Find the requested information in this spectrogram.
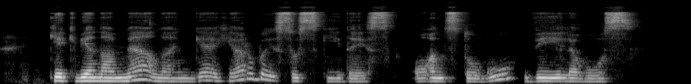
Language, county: Lithuanian, Marijampolė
